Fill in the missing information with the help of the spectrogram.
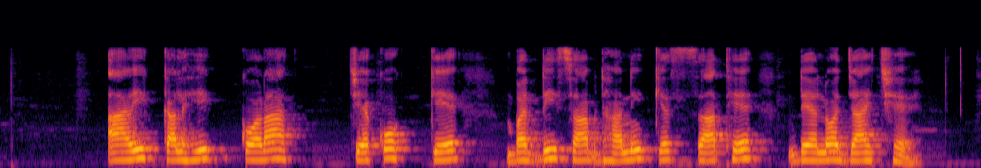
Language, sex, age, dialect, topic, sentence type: Maithili, male, 18-24, Angika, banking, statement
